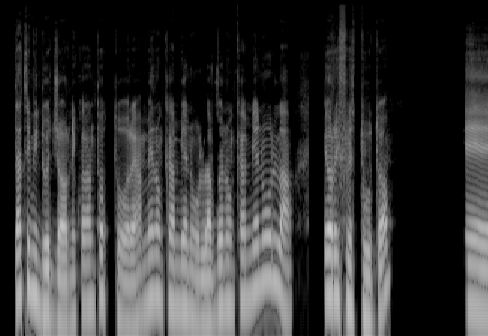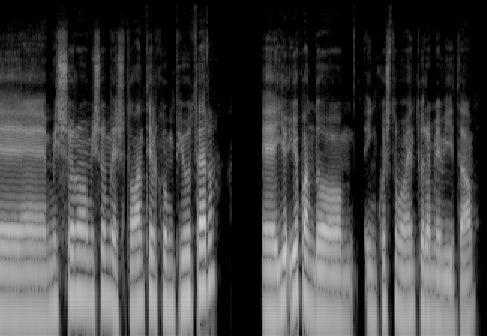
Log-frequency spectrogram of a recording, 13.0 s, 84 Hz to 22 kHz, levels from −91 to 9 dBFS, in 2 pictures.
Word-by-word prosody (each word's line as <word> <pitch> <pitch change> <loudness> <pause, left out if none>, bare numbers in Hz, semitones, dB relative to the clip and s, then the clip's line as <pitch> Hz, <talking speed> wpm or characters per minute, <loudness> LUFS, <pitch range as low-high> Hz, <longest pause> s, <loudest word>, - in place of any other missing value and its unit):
datemi 165 +1 +1
2 130 -2 +2
giorni, 110 -2 +1
48 140 +3 -4
ore, 100 -2 +1
a 115 - -4
me 140 +5 -2
non 160 -1 -1
cambia 140 -2 -1
nulla, 110 -3 +1
a - - -1
voi 135 +6 -1
non 140 0 -3
cambia 155 +4 -2
nulla. 205 - 0 0.4
E 165 - 0
ho 165 - +9
riflettuto, 135 - -1 0.9
ehm, 120 -3 +2
mi 140 +1 -3
sono 165 +2 +1
mi 155 - -3
son 160 +2 -3
messo 145 -4 -3
davanti 145 +3 0
al 150 - -2
computer. 155 +6 +3 0.7
Ehm, 125 -1 +3
io 160 +5 +4
io, 170 +3 +4
quando 125 -7 +3 0.3
in 125 0 -7
questo 140 +3 -7
momento 125 +1 -2
della 120 -2 0
mia 115 -1 -2
vita, 105 +2 -4
135 Hz, 170 wpm, -23 LUFS, 120-155 Hz, 0.9 s, ho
